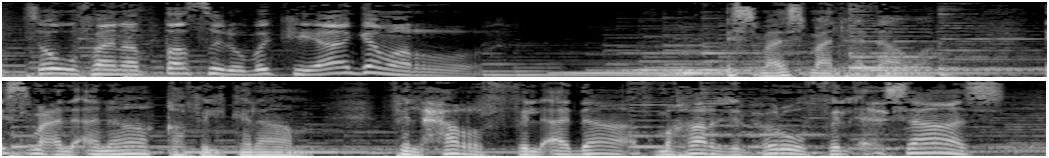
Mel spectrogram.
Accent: Riyadh, Riyadh Province, Saudi Arabia; انا من الرياض من الرياض كنا بنسويها عشاء اليوم

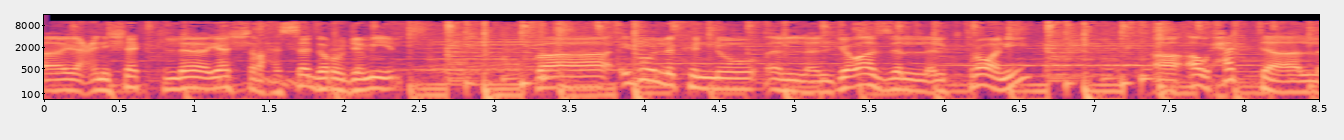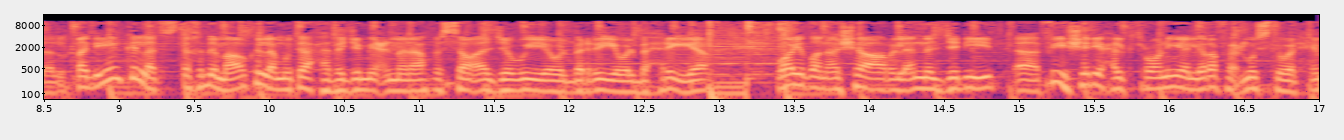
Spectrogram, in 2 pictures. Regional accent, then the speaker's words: Saudi Arabia; ونعرف قديش المصريين غاليين على قلوبنا كسعوديين

